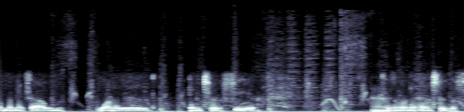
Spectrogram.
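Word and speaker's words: Enterfear: album uh whenever totally It's called it's called um inter fear that's crazy we're just talking about fear but it's one word and it's spelled like e n t e r f e a r a interfere I'm entering fear and at the end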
